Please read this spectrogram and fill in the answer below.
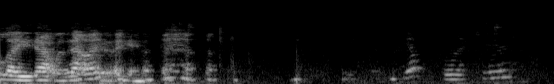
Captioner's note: laugh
